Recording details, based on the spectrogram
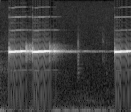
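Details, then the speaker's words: MatElec wireless smoke alarm after the smoke was cleared: a loud, shrill, high-pitched pulsing alarm keeps sounding until silenced by button, unlike the hard-wired units, which stop on their own; the alarm keeps sounding after the smoke cleared. "every other alarm if you cleared the smoke it would stop St them all but for some reason that one a little bit different"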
